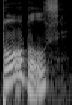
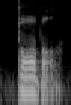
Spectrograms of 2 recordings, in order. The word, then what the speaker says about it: bauble: So how do we pronounce this word, bauble? It sounds a little bit like bubble, but it's got an aw vowel sound. So it's bauble, bauble, bauble. Got it?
